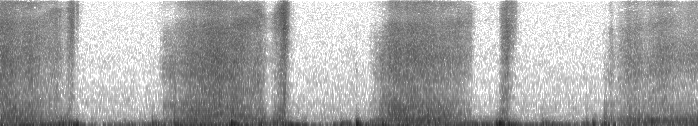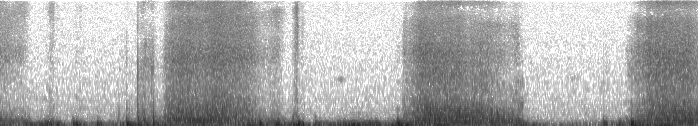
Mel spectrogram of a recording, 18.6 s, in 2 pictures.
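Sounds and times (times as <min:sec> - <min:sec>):
soft tracing strokes across a surface: 0:00.0 - 0:01.1, 0:02.2 - 0:04.0, 0:04.9 - 0:07.0, 0:08.0 - 0:10.0, 0:11.3 - 0:13.4, 0:14.6 - 0:16.4, 0:17.7 - 0:18.6
faint taps and thumps: 0:09.9 - 0:11.4.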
